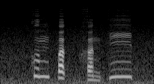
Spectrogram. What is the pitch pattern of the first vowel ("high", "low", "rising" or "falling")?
high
